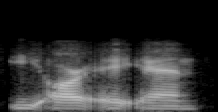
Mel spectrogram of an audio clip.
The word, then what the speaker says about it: Eran: It's Eran.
